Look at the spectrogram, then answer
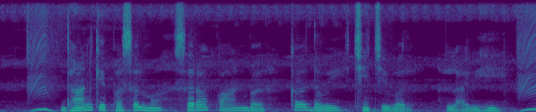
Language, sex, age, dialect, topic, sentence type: Chhattisgarhi, male, 18-24, Eastern, agriculture, question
